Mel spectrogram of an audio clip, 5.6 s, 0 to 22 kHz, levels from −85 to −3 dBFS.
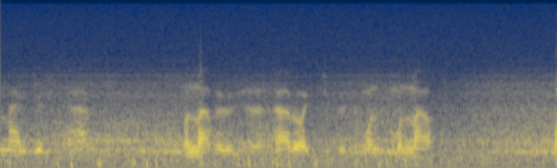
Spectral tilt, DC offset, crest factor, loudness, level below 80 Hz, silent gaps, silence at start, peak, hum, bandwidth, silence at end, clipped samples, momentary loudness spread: -7.5 dB/octave; 1%; 18 dB; -18 LUFS; -38 dBFS; none; 0 s; 0 dBFS; none; over 20 kHz; 0 s; under 0.1%; 9 LU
